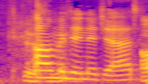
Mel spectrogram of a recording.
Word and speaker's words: Ahmadinejad: Yet there has always been critics of President Ahmadinejad. Uh, go on. – Ahmadinejad. – Ahmadinejad. I always think it, it uh, rhymes with i jacket.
